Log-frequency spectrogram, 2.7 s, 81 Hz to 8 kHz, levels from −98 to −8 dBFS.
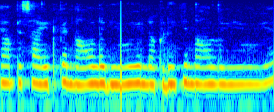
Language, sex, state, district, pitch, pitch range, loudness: Hindi, female, Bihar, Bhagalpur, 260 Hz, 255-265 Hz, -36 LUFS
